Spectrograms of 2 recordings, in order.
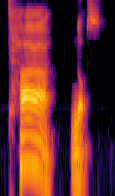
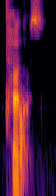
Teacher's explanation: And for this reason, we read this as ta-nos. We accentuate the first syllable because that's where the accent is. And we read this as a kamatz chatuf because it's closed and it's not accented, ta-nos.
